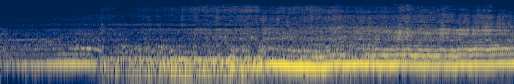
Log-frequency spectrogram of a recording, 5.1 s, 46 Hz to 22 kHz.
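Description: R5 rally car's turbocharged four-cylinder engine at high revs as it approaches and slides past on gravel, getting louder. The engine note drops briefly twice on gear changes, about one and two seconds in, then holds high, over the hiss and spray of gravel thrown up by the tyres.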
